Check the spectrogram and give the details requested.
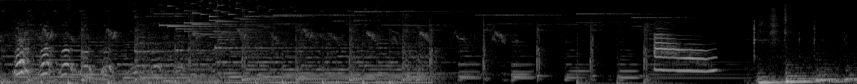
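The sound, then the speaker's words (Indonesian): Three cats gathered in the garden of a house in the early evening meow over a tinkling, chiming music bed, their rising and falling cries repeating, with a high sliding meow standing out near the end. “tiga ekor kucing lucu bernama Mimi, Yaya, dan Uko sedang berkumpul di taman”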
